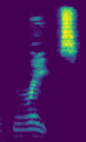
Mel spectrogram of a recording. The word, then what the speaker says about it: great: a high-frequency word great even though it says ëi this vowel team is actually seen a so great but this is the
